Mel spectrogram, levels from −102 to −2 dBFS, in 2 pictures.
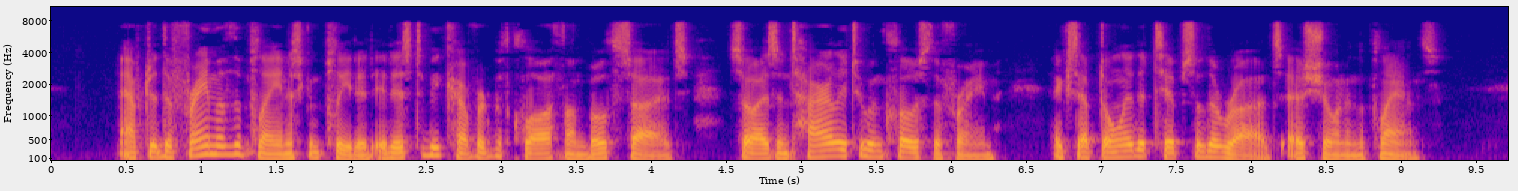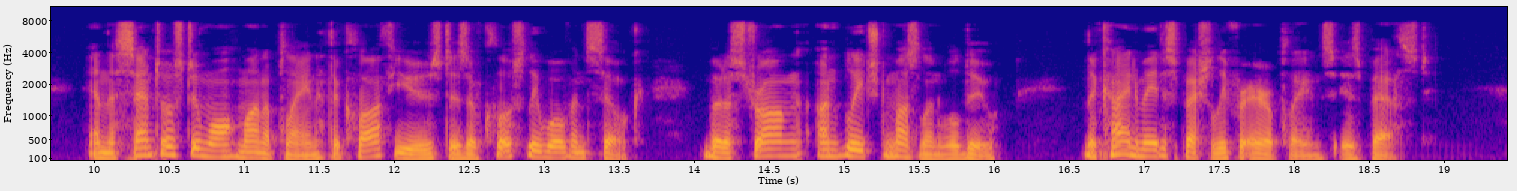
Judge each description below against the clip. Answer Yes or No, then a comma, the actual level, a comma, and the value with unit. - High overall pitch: No, low, 110 Hz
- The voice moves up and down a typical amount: No, wide, 6.3 semitones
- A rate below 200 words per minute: No, fast, 205 wpm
